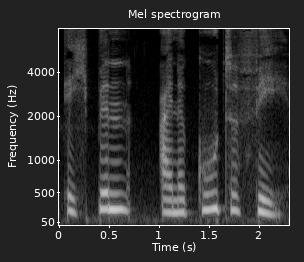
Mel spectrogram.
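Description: A woman's voice: on the high side, steady tone, drawn-out words, warm tone, no echo. An actress in a children's radio play playing a good fairy who poses as a poor old woman, speaking persuasively. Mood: earnest, insistent.

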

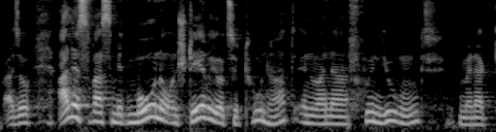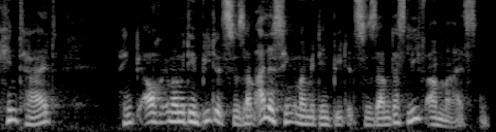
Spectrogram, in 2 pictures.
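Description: A man's voice: medium pitch, animated, fairly quick, a little mellow, faint music behind. A man telling personal memories in an interview, anecdotally, correcting himself as he goes. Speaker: theatre dramaturg, interviewee.

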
